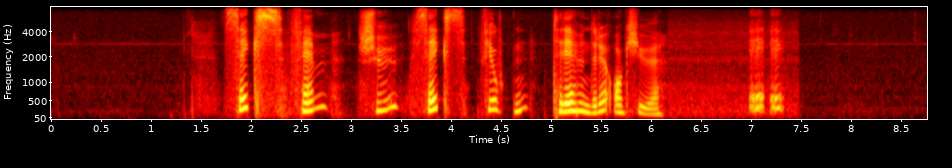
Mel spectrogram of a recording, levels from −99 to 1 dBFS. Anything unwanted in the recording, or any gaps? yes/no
yes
